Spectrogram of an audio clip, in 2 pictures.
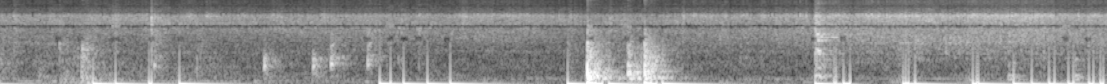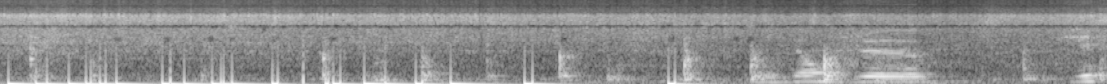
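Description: Onions sizzle in a frying pan with curry and cumin while being stirred constantly for a tofu stir-fry. Steady, close frying hiss runs under repeated scraping and clattering of the utensil against the pan, with some speech mixed in.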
